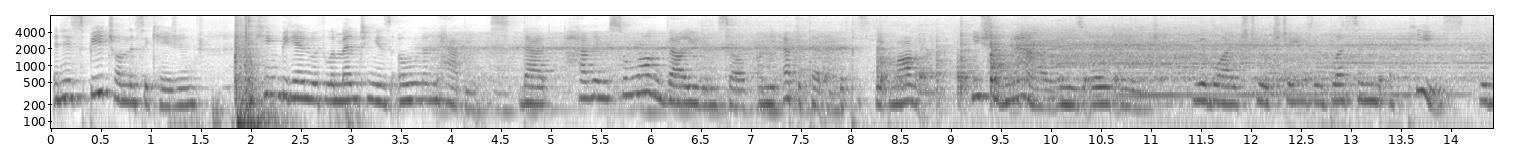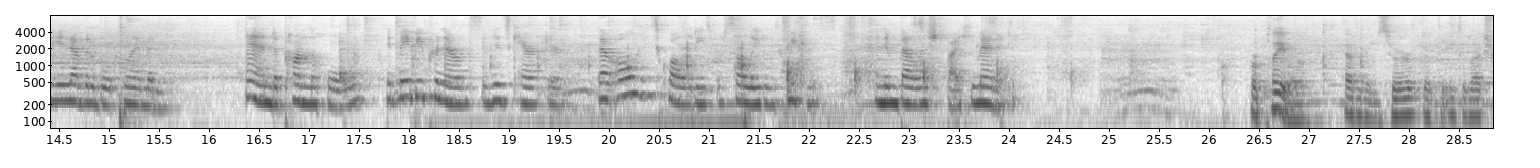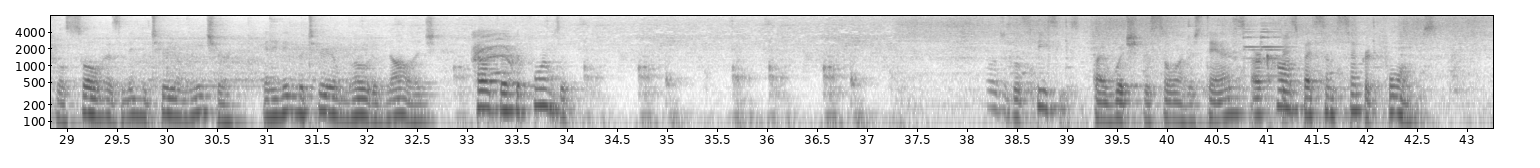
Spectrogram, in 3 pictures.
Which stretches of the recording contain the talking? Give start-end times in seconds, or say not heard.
0.0-15.6, 16.4-24.1, 26.4-34.0, 38.2-42.8.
